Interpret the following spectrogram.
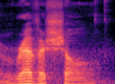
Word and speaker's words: Revachol: That's how you pronounce it, Revachol.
